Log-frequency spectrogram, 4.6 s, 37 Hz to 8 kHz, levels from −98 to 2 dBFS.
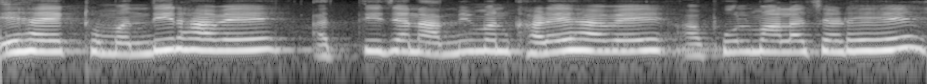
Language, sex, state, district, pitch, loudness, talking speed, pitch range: Chhattisgarhi, female, Chhattisgarh, Korba, 305 Hz, -15 LUFS, 220 wpm, 290-320 Hz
